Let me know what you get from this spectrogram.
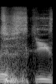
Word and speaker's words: Tuskegee: But what do you think about people who keep bringing up the Tuskegee? I can't say it right. – Tuskegee.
